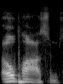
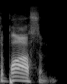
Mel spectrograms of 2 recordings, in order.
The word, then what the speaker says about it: opossum: hate when people say opossums that's a possum the o is silent but they're the only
